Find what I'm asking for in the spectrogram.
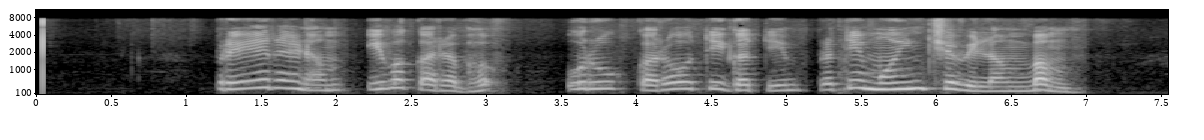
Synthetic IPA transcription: pɾeːɾeɳɐmiʋɐkɐɾɐbʱɐ | uɾukɐɾoːt̪iɡɐt̪impɾɐt̪imojnt͡ʃɐʋilɐmbɐm

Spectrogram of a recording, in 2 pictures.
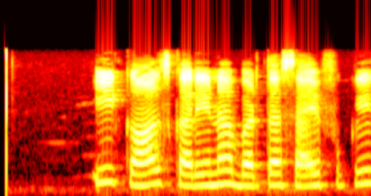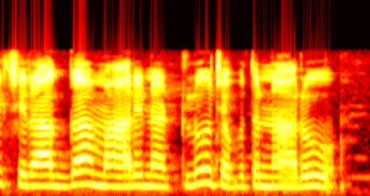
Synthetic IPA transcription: iːkaːlskɐɾiːnabɐɾt̪ɐsɐjpʰukit͡ʃiɾaːɡːaːmaːɾinɐʈlut͡ʃe̞but̪unːaːɾu

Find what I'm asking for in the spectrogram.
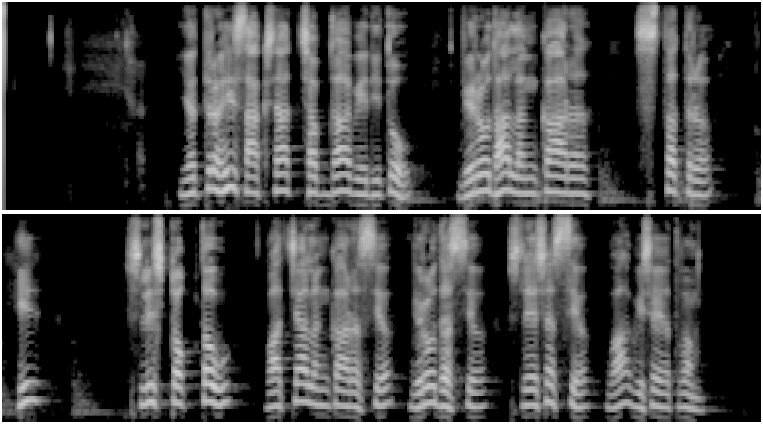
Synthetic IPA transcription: jɐt̪ɾəɦiːsakʂaːt̪ʃɐb̚d̪aʋed̪ʱit̪o | ʋiɾoːd̪ʱaləŋkaːɾst̪ɐt̪ɾə | hi | slisʈok̚t̪ɐw | ʋat͡ɕjaːləŋkaːɾɐsjɐʋiɾoːd̪ʱəsjɐ | ɕleːʂɐsjɐʋaʋiɕɐjɐt̪ʋɐm

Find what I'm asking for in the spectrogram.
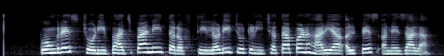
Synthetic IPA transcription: kɔ̃ŋɡɾest͡ʃʰoɽibʱad͡ʒpanit̪əɾəft̪ʰiləɽit͡ʃũʈɳit͡ʃʰət̪apəɳɦaɾijaʔəlpesənezala̰

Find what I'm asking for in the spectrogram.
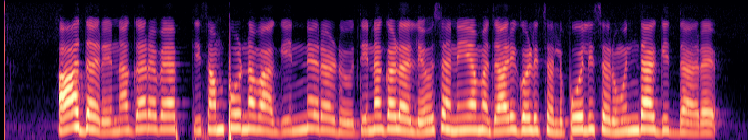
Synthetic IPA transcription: aːd̪ɐɾe̞nɐɡɐɾɐʋjaːp̚t̪isɐmpuːɾɳɐʋaːɡiːnːeɾɐɽud̪inɐɡɐɭɐlːiɦɔsɐnijɐmɐd͡ʒaːɾiɡoɭisɐlupoːlisɐɾumund̪aːɡid̪ːaːɾe̞

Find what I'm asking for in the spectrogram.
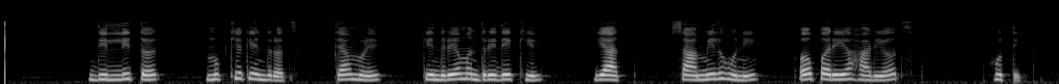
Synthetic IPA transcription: d̪ilːiːt̪əɾ | mukʰjəkend̪ɾət͡s | t̪jamuɭe | kend̪ɾijəmənt̪ɾiːd̪ekʰiːl | jat̪̚ | samiːlɦoñi | əpəɾiɦaɾjət͡s | hot̪i

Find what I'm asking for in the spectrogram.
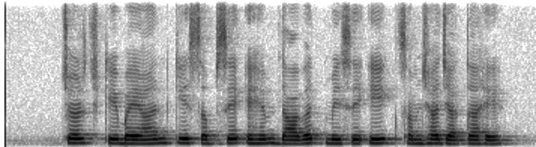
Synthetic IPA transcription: t͡ʃɐɾt͡ʃkebɐjaːnkesɐbseʔɛɦɛmd̪aːʋət̪mẽseʔeːksɐ̃md͡ʒʱad͡ʒaːt̪aɦɛː

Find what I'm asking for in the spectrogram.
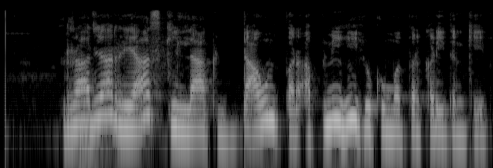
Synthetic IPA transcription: ɾaːd͡ʒaɾɪjaːzkilaːkʰɖaːʊnpɐɾɐpniɦiɦʊkuːmət̪̚pɐɾkɐɽit̪ɐ̃ŋkiːd̪

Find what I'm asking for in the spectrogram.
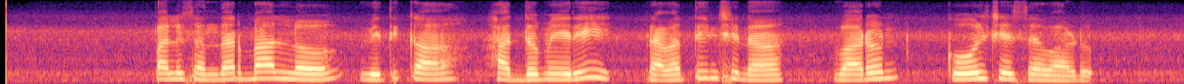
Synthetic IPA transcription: pɐlusɐnd̪ɐɾbʱaːlːoːʋit̪ikɐ | hɐd̪ːumeːɾi | pɾɐʋɐɾt̪iɲt͡ʃinɐ | ʋɐɾon | koːlt͡ʃɛːsɛːʋaːɽu

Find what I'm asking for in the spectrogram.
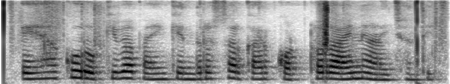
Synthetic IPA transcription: eɦakuɾokibapaĩkend̪ɾɔsɔɾkaɾkɔʈʰɔɾajneaɽ̃it͡ʃʰɔnt̪i

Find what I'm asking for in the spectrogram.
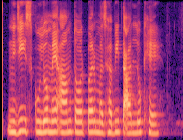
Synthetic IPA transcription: nɪd͡ʒiɪskuːlõmẽʔaːmt̪ɔːɾpɐɾmɐzɦəbit̪aːlːʊkhɛː

